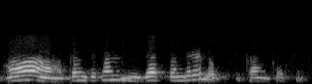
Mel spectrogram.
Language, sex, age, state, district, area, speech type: Hindi, male, 45-60, Uttar Pradesh, Azamgarh, rural, conversation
